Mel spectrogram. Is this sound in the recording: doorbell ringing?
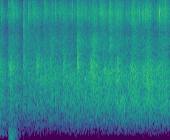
no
